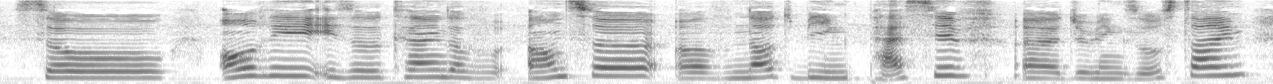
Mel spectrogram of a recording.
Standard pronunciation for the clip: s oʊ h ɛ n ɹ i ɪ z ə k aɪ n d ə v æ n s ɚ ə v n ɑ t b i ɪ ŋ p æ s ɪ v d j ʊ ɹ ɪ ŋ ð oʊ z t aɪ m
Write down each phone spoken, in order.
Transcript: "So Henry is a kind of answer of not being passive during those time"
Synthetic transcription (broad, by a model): s oʊ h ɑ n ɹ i ɪ z ə k aɪ n d ə v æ n s ɚ ə v n ɑ t b i ɪ ŋ p æ s ɪ v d j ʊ ɹ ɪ ŋ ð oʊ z t aɪ m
